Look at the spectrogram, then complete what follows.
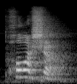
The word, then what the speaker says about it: Porsche: German carmaker so it is for now this Porsche Porsche Porsche yes now the next one it's chinese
